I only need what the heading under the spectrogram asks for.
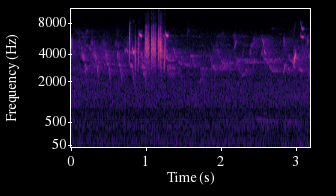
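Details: European goldfinch singing a brief, bright twittering burst of quick high notes over steady background hiss, then faint thin notes.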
